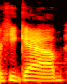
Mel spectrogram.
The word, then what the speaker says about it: hijab: We should point out, too, Fatima mentions her hijab. Hijab is apparently the correct pronunciation in Egyptian Arabic, so.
